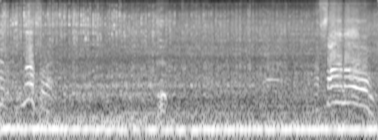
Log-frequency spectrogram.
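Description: A John Deere tractor engine running without a muffler, a loud steady low drone close by, with voices speaking over it at times.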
